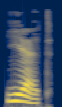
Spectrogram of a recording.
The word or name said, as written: yett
